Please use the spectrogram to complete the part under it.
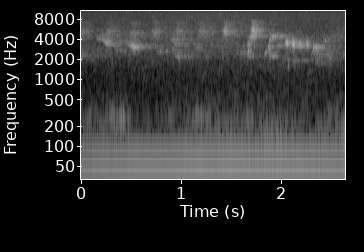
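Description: Blackbird and song thrush singing, a run of many bright, high chirps and short warbled phrases at moderate level over a soft, steady hiss, with no voices.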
